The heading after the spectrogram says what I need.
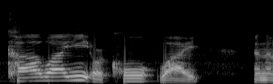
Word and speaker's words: Kawaii: sound and make sure you don't say e don't extend e sound for scary for Kauai Kawaii Kauai foreign you really gotta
